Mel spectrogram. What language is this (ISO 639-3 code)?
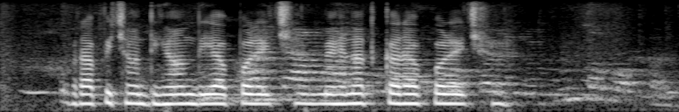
mai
